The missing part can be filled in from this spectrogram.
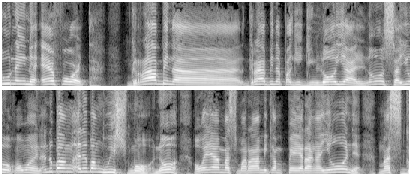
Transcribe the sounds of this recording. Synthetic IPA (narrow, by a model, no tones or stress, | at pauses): uːnɐjnɐʔɛfoɹt̪̚ | ɡɾaːbɛnɐ | ɡɾaːbɛnɐpɐɡiːɡɪŋlo̞ːjɐlno̞sɐjo̞kɐwanʔɐnobɐŋʔɐnobɐŋwɪʃmo̞̰no̞ | ʔo̞kɐjamɐsmɐɾaːmɪkɐŋpɛːɾɐŋɐjo̞nmɐsɡ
